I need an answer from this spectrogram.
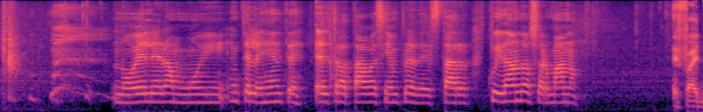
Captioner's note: speaks in foreign language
